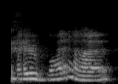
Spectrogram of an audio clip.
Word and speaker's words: Ayurveda: How do we pronounce? Ayurveda. Thank you. She's an Yes. Ayurveda.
